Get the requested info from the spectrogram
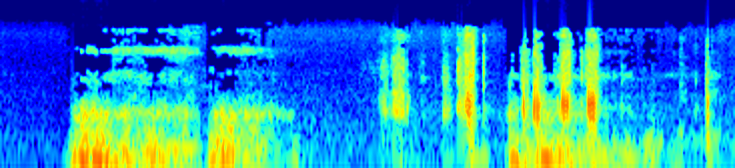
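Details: Leona, a pet dog, snoring: two deep, rough, rasping breaths about a second each, followed by shorter snorts and sharp clicking mouth noises.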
